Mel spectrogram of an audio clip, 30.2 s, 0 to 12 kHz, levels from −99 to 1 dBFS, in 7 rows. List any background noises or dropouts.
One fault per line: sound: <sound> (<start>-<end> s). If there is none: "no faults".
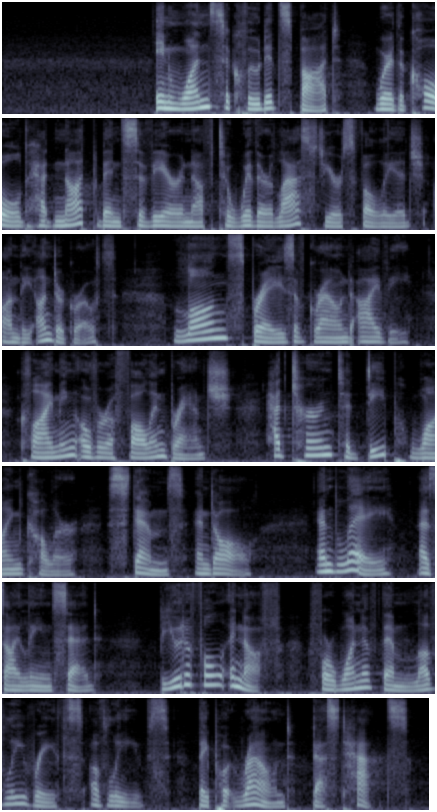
no faults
